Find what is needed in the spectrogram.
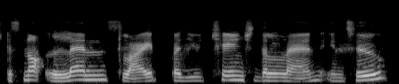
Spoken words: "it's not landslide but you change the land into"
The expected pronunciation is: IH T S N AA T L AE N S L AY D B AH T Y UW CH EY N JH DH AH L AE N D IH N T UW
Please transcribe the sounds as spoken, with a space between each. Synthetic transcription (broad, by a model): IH T S N AA T L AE N S L AY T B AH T Y UW CH EY N JH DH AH L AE N IH N T UW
